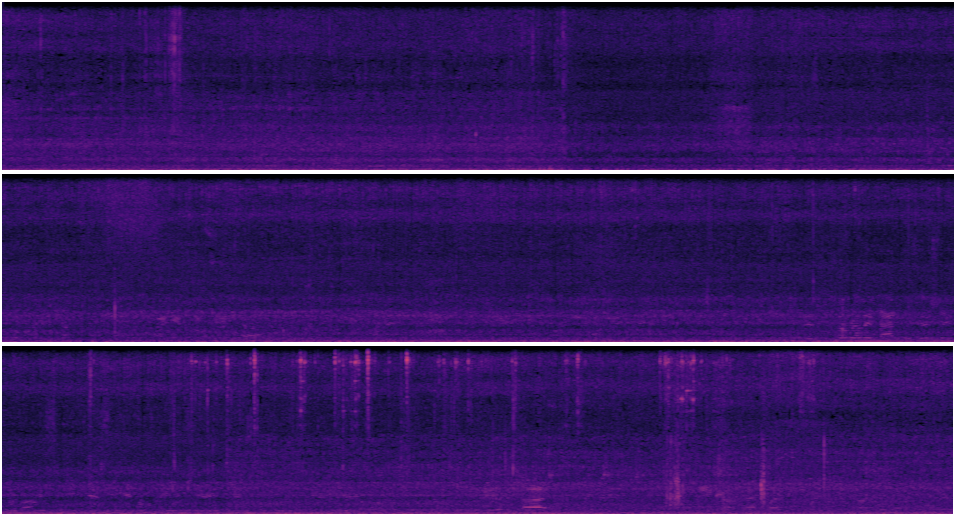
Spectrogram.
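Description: A vehicle engine idling with a steady low rumble, with people talking faintly now and then.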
